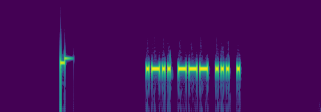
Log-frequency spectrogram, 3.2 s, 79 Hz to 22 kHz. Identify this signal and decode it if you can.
Morse code, heard as a keyed tone, about 46 wpm, 700 Hz. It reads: LOSE
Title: Sentences from Top 1100 Words - New Word Drill - 45wpm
